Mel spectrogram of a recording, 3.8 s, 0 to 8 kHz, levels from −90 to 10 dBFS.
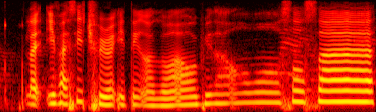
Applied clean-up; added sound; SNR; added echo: none; none; none; none.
